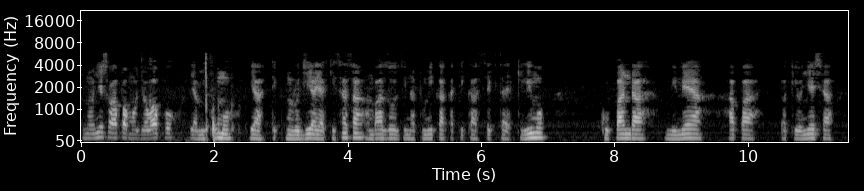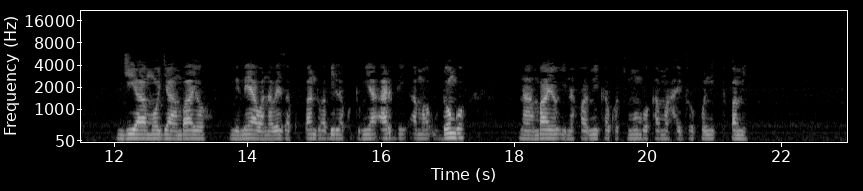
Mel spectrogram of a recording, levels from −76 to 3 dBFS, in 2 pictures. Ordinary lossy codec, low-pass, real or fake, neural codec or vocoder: MP3, 24 kbps; 7.2 kHz; real; none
